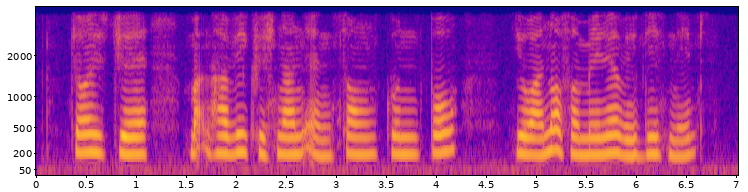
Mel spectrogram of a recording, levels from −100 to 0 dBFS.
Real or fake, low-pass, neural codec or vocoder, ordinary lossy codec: real; 3.6 kHz; none; none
